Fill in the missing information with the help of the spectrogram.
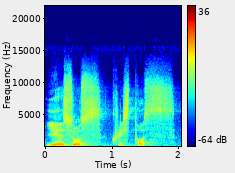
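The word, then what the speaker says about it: Ἰησοῦς Χριστός: 예수 그리스도, 이걸 헬라어로 보시면 이렇게 읽혀져야 됩니다. 예수스 크리스토스, 이렇게 하면 정확하게 읽으신 겁니다.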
